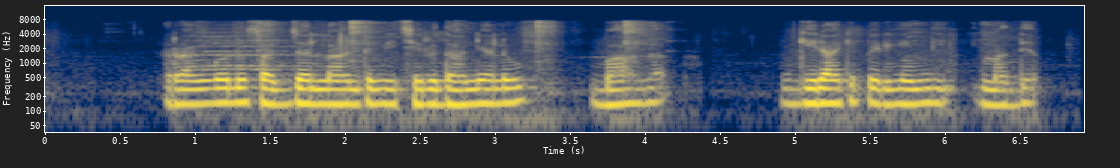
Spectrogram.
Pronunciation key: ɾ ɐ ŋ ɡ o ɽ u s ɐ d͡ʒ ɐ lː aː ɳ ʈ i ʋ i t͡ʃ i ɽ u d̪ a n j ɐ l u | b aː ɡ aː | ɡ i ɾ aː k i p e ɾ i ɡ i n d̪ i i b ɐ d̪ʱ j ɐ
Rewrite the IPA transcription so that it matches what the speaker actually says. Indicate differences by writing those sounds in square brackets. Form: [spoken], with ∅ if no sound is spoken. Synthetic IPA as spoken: ɾ ɐ ŋ ɡ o [l] u s ɐ d͡ʒ ɐ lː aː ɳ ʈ i ʋ i t͡ʃ i [ɾ] u d̪ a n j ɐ l u | b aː ɡ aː | ɡ i ɾ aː k i p e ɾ i ɡ i n d̪ i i [m] ɐ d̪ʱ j ɐ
